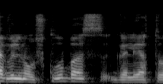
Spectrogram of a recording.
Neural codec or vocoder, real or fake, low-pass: vocoder, 24 kHz, 100 mel bands, Vocos; fake; 10.8 kHz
